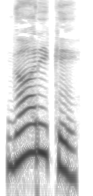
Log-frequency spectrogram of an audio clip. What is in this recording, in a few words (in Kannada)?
"ಕರಿಕೆ", Kannada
